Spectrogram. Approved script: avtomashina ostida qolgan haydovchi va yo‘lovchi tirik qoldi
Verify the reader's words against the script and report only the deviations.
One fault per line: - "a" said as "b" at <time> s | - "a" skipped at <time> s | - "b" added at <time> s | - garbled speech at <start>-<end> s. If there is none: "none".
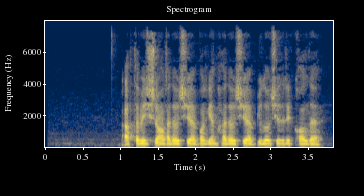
- "ostida" said as "haydovchi" at 1.6 s
- "va" skipped at 2.8 s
